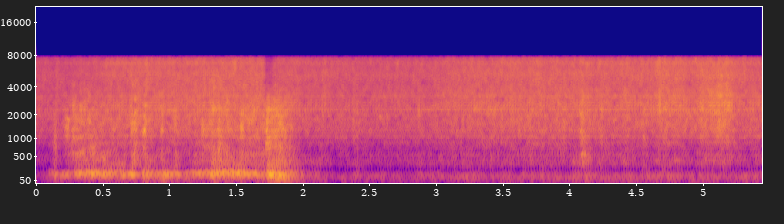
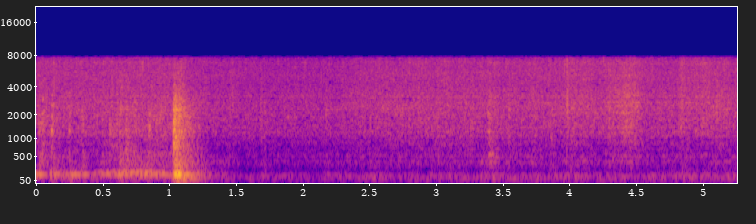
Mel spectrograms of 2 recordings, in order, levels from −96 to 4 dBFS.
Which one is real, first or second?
second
